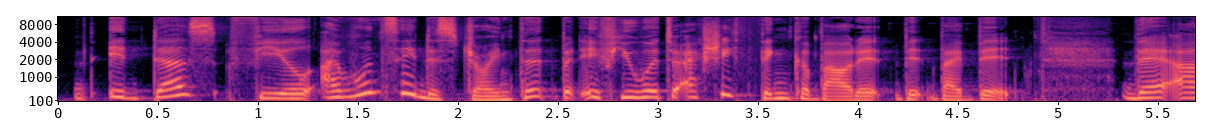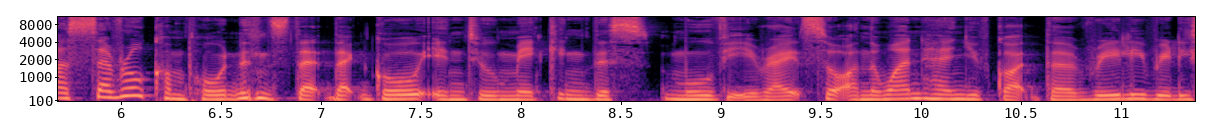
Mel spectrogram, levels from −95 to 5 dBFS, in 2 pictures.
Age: 20-39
